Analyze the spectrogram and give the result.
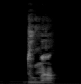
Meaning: duma
- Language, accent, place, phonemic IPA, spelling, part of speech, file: French, France, Lyon, /du.ma/, douma, noun, LL-Q150 (fra)-douma.wav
